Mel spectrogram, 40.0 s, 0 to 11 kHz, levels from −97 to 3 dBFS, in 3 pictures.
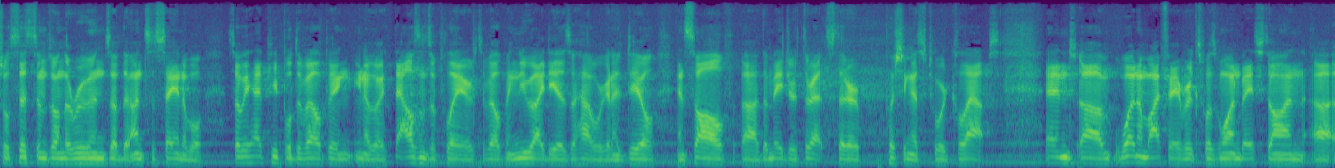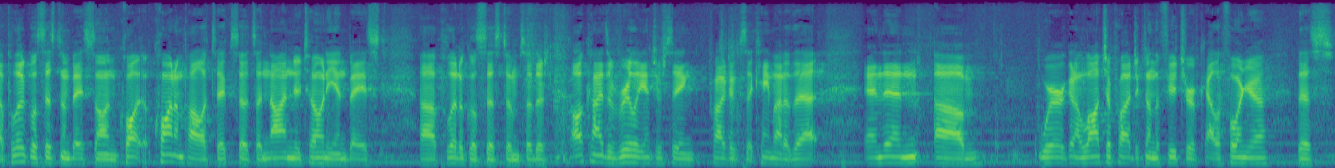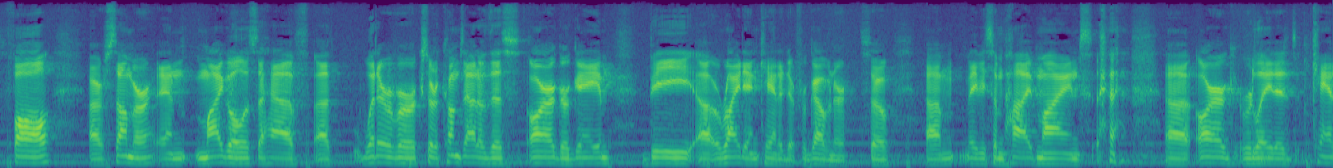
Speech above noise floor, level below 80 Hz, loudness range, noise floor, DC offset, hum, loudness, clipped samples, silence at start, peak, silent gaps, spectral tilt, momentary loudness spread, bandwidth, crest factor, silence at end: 22 dB; -62 dBFS; 2 LU; -41 dBFS; under 0.1%; none; -17 LUFS; under 0.1%; 0 s; 0 dBFS; none; -3 dB/octave; 7 LU; 11 kHz; 18 dB; 0 s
